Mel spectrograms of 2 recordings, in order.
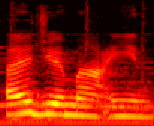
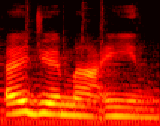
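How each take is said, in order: No difference in how they are said.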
